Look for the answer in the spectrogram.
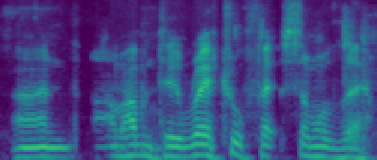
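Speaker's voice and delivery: ordinary delivery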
